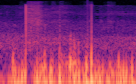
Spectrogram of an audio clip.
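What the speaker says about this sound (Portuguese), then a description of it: "Gente, que vento!" Gusting wind buffeting the microphone outdoors, a brief low rumbling rush with a couple of sharper puffs, loud and close.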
